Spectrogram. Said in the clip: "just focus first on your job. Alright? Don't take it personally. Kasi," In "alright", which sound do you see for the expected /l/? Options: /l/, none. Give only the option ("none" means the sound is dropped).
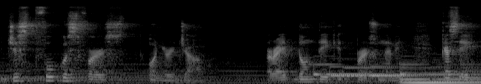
none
